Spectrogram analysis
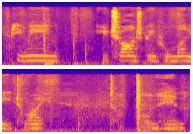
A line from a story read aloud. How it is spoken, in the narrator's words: said Lila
